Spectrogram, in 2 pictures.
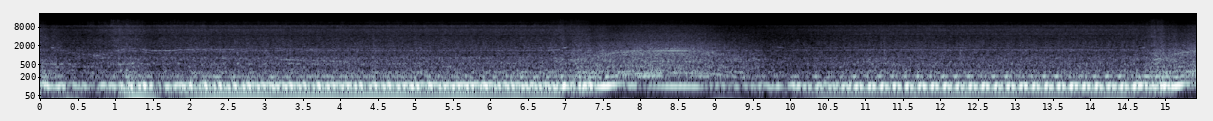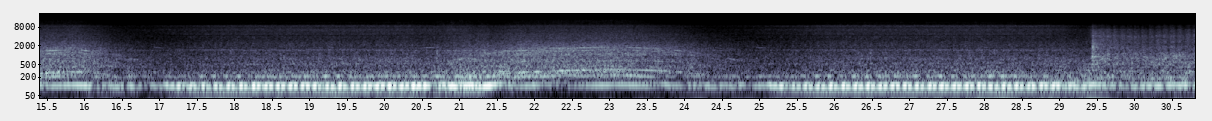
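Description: A 1969 Chevrolet Chevelle Malibu's carbureted V8 idling steadily. The throttle is blipped three times, each rev climbing and falling back to idle.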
